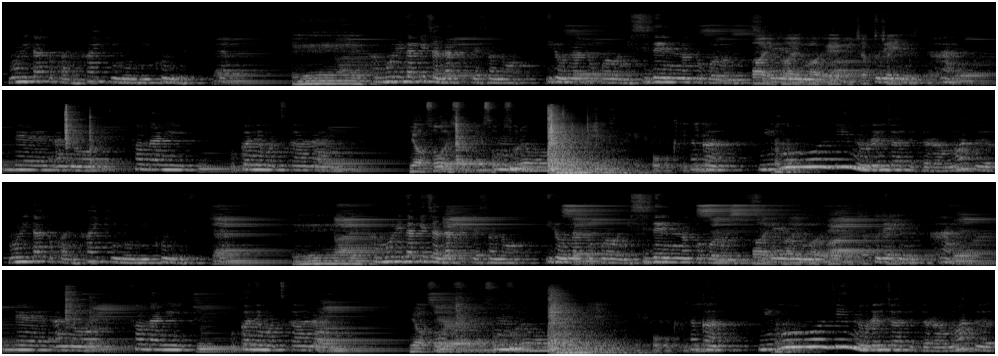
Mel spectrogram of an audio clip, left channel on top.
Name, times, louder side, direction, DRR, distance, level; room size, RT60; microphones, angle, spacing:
voice 1, 0.1-1.9 2.2-2.3 3.7-8.2 8.7-9.6 9.9-11.8 12.2-13.4 14.8-15.2 16.8-17.1 17.5-19.8, right 1 dB, 15° right, 2 dB, 0.7 m, -35 dB
Speech synthesizer, 2.1-5.2 5.6-6.6 6.9-8.0 8.2-9.2 9.5-10.4 10.7-11.5 11.8-15.4, right 5 dB, 75° right, 0.3 m, -44 dB
voice 2, 2.9-3.6 7.5-9.4 14.0-17.0 17.7-17.9, left 2 dB, 80° left, 3 dB, 1.2 m, -39 dB
sound 1, 10.6-11.1 14.5-14.8 15.4-16.5, left 5 dB, 40° left, 0.4 m, -33 dB
8.0 x 3.6 x 4.9 m, 1.0 s
head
